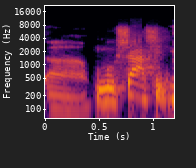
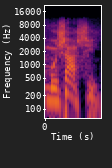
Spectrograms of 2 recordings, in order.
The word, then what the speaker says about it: Musashi: like especially worried about summers uh how you pronounce his name issue which Mousasi shot Musashi Musashi thank you and basics like yeah you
